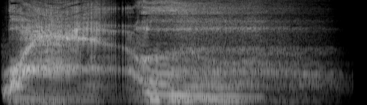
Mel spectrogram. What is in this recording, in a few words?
Female Geist Death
